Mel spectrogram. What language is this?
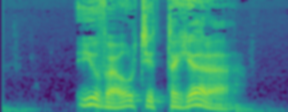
Kabyle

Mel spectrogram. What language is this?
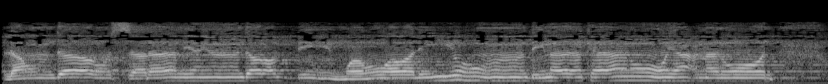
Arabic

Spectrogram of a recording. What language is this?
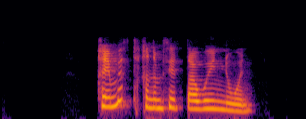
Kabyle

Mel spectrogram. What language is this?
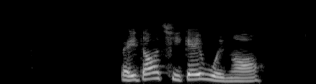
Cantonese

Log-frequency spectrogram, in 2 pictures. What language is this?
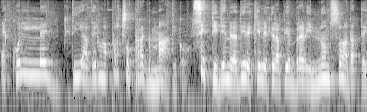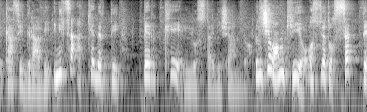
Italian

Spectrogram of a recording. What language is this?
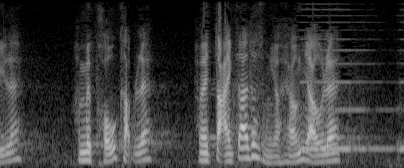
Cantonese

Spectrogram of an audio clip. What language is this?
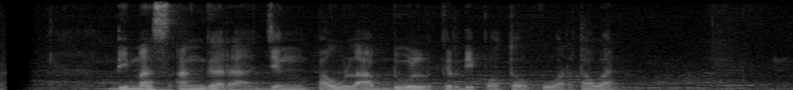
Sundanese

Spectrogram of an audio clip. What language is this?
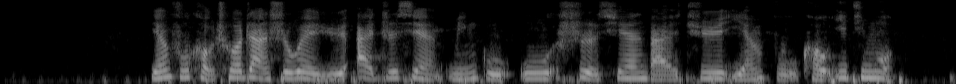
Chinese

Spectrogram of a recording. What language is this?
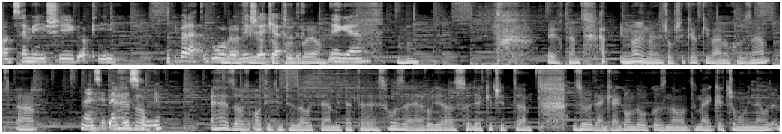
Hungarian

